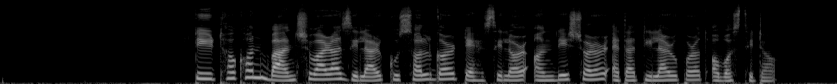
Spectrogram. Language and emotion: Assamese, neutral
